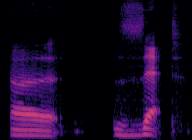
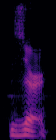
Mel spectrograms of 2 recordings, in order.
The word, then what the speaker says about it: Zur: You get to ask Zet. Okay. Which you learn is how you pronounce, or Zur, sorry. Zur is how you pronounce his name.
